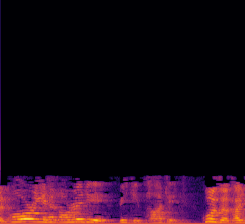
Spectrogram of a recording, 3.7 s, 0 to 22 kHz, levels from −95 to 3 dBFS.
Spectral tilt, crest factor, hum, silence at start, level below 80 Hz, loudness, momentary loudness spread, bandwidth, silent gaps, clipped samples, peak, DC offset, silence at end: -8.5 dB/octave; 16 dB; none; 0 s; -60 dBFS; -20 LUFS; 19 LU; 4.9 kHz; none; under 0.1%; -4 dBFS; 2%; 0 s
